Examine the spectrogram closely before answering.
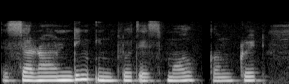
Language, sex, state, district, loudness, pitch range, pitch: English, female, Arunachal Pradesh, Lower Dibang Valley, -14 LUFS, 175-185 Hz, 185 Hz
